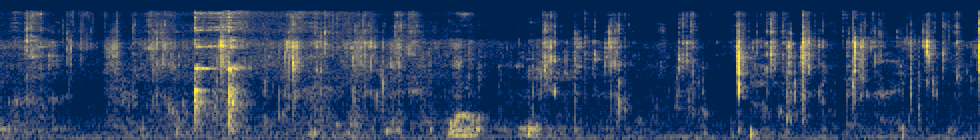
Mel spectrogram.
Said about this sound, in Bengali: ডিম দিয়ে ডিমের ঝোল দিয়ে এবার খেয়ে দেখি কেমন লাগে।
